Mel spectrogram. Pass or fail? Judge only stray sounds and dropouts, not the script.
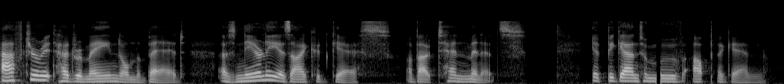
fail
